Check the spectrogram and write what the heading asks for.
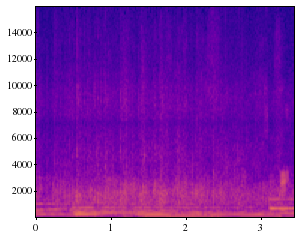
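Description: An audience claps for the Lord steadily for a few seconds, a dense crackling wash of many hands, while sustained keyboard chords ring underneath and shift pitch partway through.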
